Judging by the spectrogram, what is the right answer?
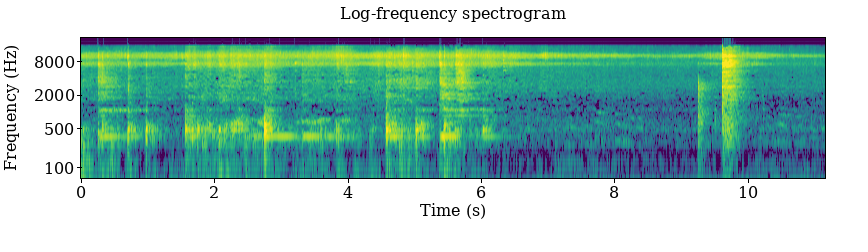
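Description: Sliced onions and ginger-garlic paste sizzling in oil in a stainless steel pot, with a steel spatula scraping and clinking against the pot as they are stirred: a run of strokes over the first half, then quieter, then one loud scrape near the end.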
